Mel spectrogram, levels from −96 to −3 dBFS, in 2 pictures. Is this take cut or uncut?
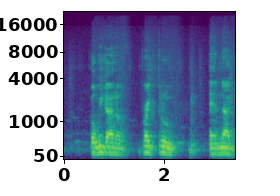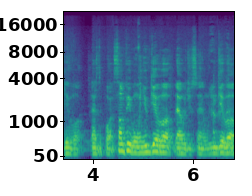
uncut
